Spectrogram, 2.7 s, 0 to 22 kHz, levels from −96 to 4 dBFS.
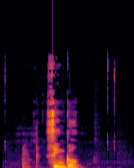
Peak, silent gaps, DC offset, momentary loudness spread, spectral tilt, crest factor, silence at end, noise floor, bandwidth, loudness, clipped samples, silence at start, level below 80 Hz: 0 dBFS; none; under 0.1%; 17 LU; -4.5 dB/octave; 20 dB; 1.15 s; -58 dBFS; 15.5 kHz; -15 LUFS; under 0.1%; 0.45 s; -58 dBFS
